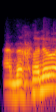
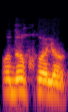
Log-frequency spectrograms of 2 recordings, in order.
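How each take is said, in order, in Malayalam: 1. ഈ വാക്ക് 'a' സ്വരാക്ഷരത്തിലാണ് തുടങ്ങുന്നത്. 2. ഈ വാക്ക് 'u' സ്വരാക്ഷരത്തിലാണ് തുടങ്ങുന്നത്. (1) "അദ്ഖുലു വരൂലല്ലോ" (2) "കറക്റ്റ് ആണ്"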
